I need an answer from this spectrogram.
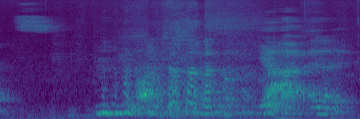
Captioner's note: audience laughs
